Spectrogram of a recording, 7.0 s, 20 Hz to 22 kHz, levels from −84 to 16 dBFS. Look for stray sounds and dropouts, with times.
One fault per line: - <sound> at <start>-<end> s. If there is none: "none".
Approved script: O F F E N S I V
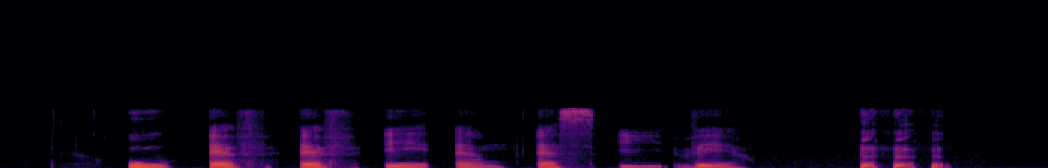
- laugh at 5.7-6.4 s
